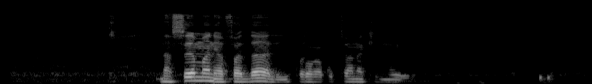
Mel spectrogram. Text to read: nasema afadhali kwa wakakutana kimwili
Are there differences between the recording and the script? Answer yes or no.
no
